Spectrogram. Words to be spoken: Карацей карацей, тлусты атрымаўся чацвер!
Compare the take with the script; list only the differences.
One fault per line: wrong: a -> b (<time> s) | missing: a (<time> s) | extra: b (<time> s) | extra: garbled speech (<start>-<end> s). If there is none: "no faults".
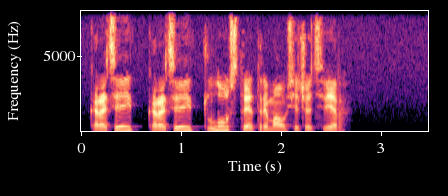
no faults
